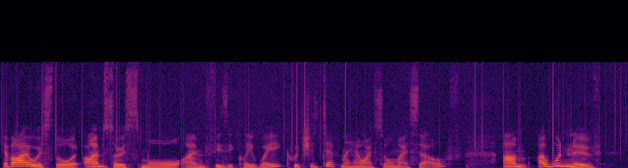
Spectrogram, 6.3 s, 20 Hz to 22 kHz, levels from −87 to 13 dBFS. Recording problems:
muffled; slightly; fading above 3.5 kHz
hiss; faint; throughout; 25 dB below the speech
crackle, like an old record; faint; 25 dB below the speech

